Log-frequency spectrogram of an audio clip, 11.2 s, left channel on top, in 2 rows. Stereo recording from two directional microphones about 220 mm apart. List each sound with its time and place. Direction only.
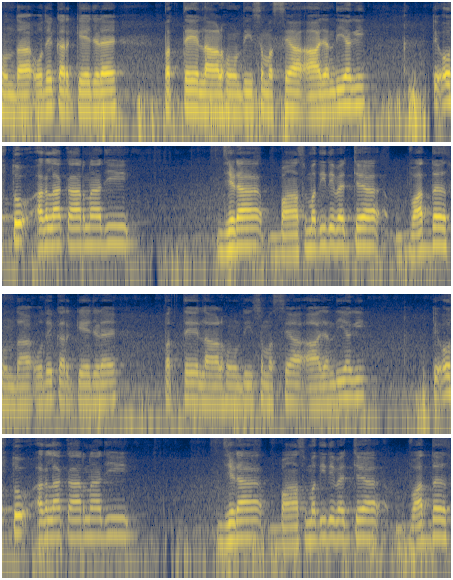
0.2 s speech: 25° left (ahead or behind)
8.4 s a man's voice: 20° left (ahead or behind)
